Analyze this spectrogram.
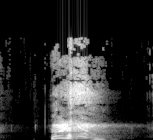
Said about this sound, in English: I'm going to sneeze.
